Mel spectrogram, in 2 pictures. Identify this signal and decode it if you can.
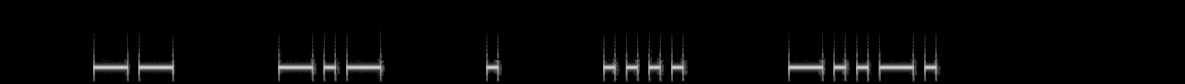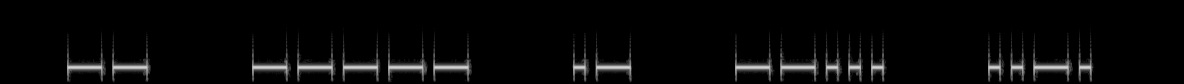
Morse code, heard as a keyed tone, about 10 wpm, spaced as for 6 wpm, 800 Hz. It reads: MKEH/ M0A7F
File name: LEZIONI / 10 SIGNS / 10A SLASH ws 10wpm 4121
